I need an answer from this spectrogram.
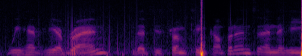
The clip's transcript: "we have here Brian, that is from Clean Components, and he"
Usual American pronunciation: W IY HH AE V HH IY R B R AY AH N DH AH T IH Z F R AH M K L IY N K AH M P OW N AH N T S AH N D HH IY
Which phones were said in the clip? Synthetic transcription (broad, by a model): W IY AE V HH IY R B R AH N DH AH T IH Z F R AH M K IY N K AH M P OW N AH N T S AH N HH IY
